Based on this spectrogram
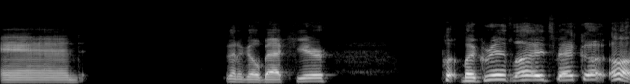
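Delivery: speaking through a yawn. Wrapping up a session, putting grid lines back up, yawning. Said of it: "excuse me, I'm yawning".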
